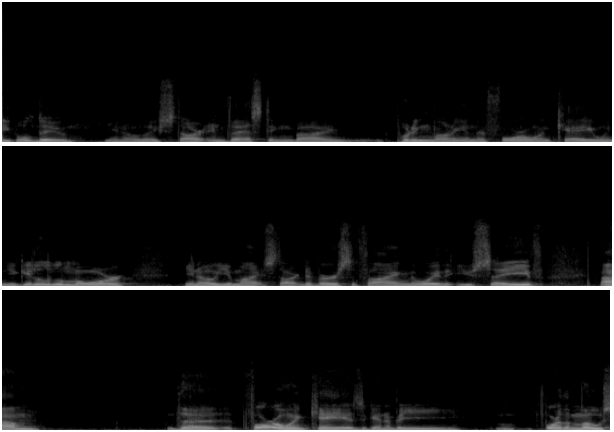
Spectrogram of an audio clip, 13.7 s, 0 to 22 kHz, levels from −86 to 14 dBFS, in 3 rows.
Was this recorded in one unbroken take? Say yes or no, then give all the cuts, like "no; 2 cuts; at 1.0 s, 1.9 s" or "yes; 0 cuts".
yes; 0 cuts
